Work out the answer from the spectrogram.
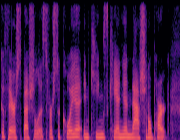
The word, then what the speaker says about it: Sequoia: You'll correct me on that if I'm wrong on that pronunciation. Visitors. Yeah, it's Sequoia.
